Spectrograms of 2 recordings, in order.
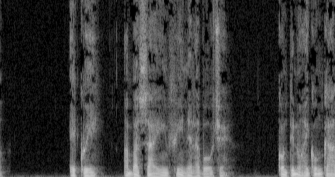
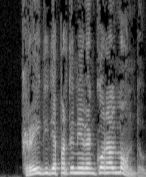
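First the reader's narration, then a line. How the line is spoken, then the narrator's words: Shouting. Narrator (Italian): gridai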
